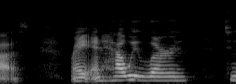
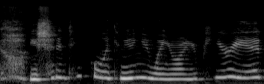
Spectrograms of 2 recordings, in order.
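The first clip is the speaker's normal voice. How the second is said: mock, high-pitched, all-cutesy voice; 8 semitones higher than usual. Retelling what a woman at church told her as a girl: imitating a cutesy tone to a child. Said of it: "she's talking to me, like, all cutesy".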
